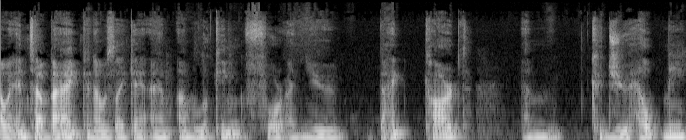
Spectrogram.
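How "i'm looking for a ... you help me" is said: deliberately very slow, over-careful, drawn-out speech. Retelling his request at a bank in Scotland: speaking very slowly. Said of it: "Why are you talking so slow?".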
